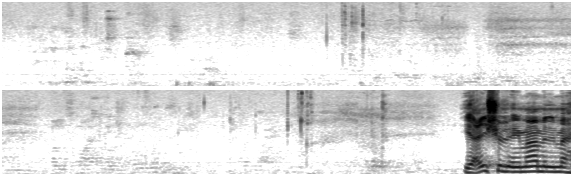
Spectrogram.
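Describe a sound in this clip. A middle-aged man speaks softly over a microphone.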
